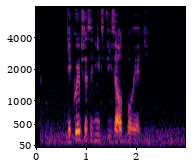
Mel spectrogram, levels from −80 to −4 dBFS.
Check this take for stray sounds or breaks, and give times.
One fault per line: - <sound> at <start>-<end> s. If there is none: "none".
none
